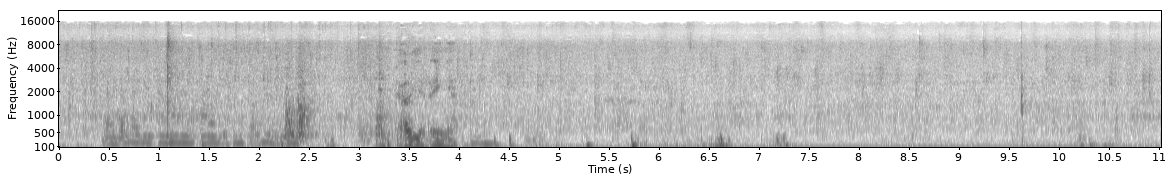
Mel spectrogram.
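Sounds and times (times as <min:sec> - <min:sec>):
noodles sizzling in a wok: 0:00.0 - 0:11.0.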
